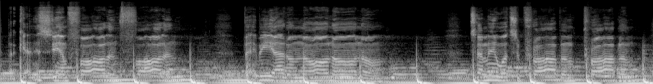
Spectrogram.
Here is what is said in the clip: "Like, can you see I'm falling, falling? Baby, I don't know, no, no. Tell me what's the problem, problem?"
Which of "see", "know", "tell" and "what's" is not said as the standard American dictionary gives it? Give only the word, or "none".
none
